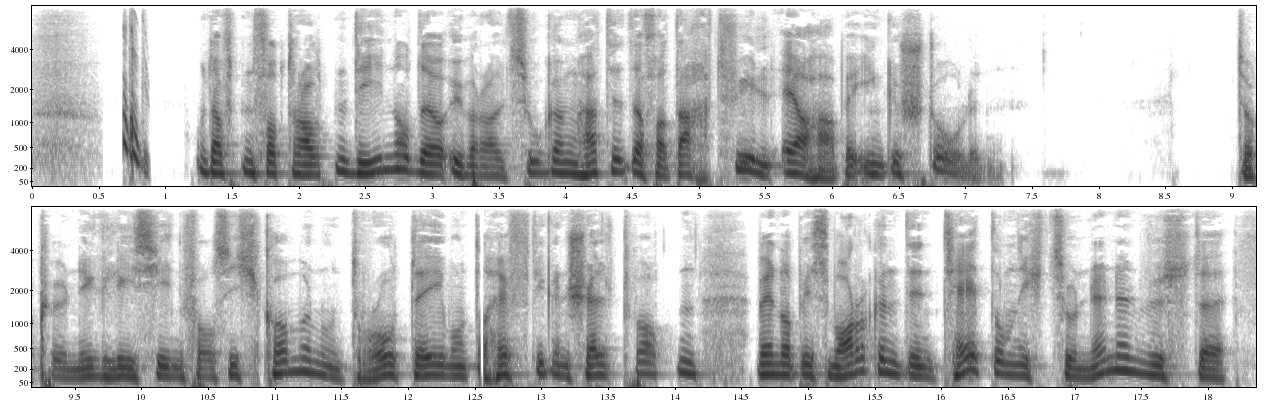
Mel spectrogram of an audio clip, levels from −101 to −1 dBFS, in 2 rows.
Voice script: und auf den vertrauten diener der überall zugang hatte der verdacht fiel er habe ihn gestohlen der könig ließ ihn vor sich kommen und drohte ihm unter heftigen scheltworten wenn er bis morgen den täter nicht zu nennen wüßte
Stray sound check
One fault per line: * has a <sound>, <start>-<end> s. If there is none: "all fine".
* has a chirp, 0.7-0.9 s
* has a dropout, 12.5-12.6 s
